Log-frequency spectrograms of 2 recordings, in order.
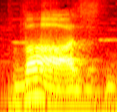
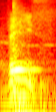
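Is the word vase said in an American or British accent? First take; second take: British; American. First: The word is said in a British accent. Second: The word is said in an American accent. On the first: "イギリス英語だとバーズっていう" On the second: "ベースだとわかります"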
